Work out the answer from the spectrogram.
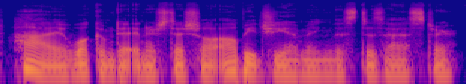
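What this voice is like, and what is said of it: NPR-style radio host voice. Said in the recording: “doing my NPR voice”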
